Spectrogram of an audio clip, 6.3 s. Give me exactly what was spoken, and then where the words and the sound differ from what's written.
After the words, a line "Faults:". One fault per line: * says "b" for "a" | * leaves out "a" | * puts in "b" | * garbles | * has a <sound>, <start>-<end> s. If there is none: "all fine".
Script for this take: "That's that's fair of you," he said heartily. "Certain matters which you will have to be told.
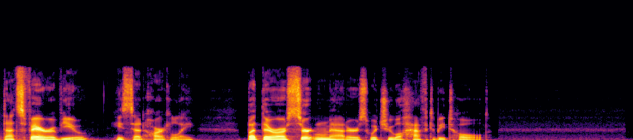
"That's fair of you," he said heartily. "But there are certain matters which you will have to be told.
Faults:
* leaves out "that's"
* puts in "But there are"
